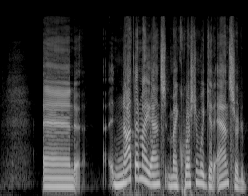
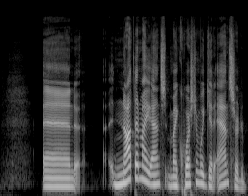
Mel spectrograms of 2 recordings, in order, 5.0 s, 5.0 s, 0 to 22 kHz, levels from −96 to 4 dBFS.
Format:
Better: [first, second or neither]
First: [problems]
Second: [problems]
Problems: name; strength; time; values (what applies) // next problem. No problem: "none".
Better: second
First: distortion; slight; 10 dB below the speech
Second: none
